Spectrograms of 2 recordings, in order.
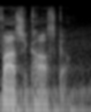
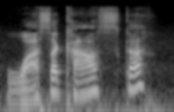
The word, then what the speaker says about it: Wasikowska: No, it's Wasikowska. It's pronounced Wasikowska. It's Polish. – She's got an insane last name, so I just call her Mia. – Sure. – Yeah. It looks like Wasikowska.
